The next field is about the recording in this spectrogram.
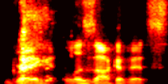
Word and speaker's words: Greg Laszakovits: You're very close. I'll give you an A for effort. Greg Laszakovits. Thanks.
